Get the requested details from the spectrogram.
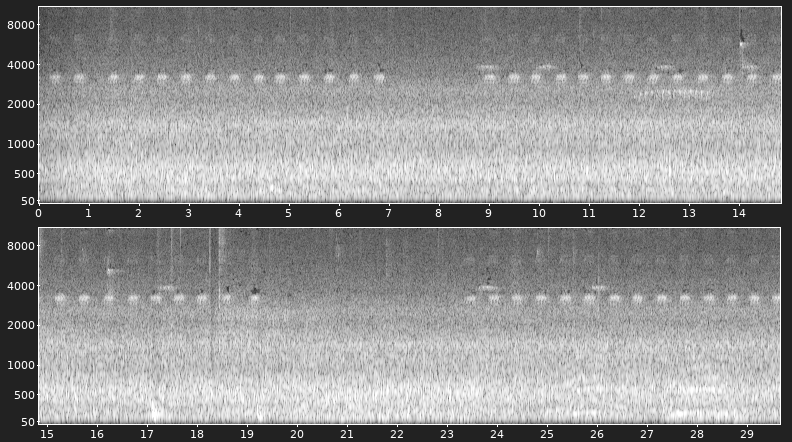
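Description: The North Fork River near the community of Dora in the Missouri Ozarks flows with a steady, unbroken rush of water, while a rapid string of high, evenly spaced chirps pulses above it for most of the time. No one speaks.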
